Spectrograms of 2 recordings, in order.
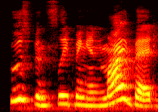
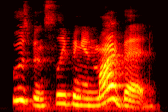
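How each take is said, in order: First: Lightly voiced little bear; a hint of bear cub, swooping up on "my"; Baby Bear. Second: Lightly voiced mother bear; a hint of mama bear, stressing "my". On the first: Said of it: "Baby Bear looks at his bed". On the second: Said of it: "says Mother Bear". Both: A narrator's reading.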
